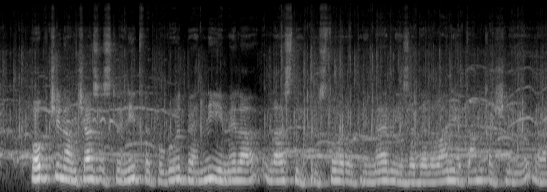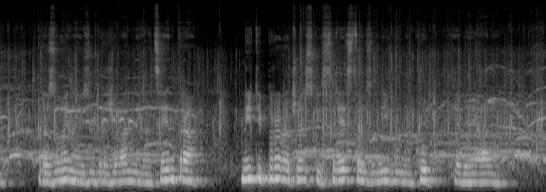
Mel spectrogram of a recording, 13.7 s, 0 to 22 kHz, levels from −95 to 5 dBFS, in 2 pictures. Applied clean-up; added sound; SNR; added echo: none; Applause / Crowd / Cheering; 11 dB; none.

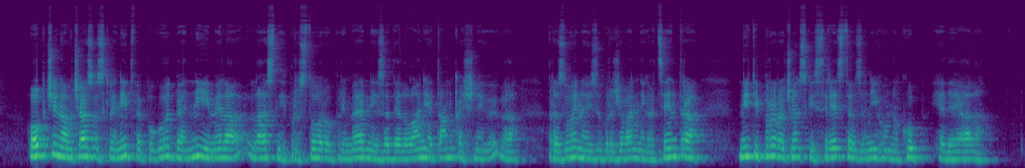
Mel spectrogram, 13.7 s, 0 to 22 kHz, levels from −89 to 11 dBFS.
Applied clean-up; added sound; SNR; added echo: none; none; none; none.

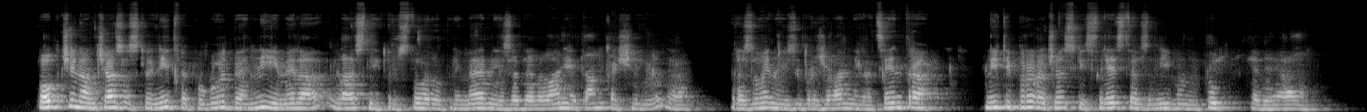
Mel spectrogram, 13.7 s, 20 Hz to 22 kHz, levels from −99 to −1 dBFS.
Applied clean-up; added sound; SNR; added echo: neural mask model Resemble Enhance denoiser.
